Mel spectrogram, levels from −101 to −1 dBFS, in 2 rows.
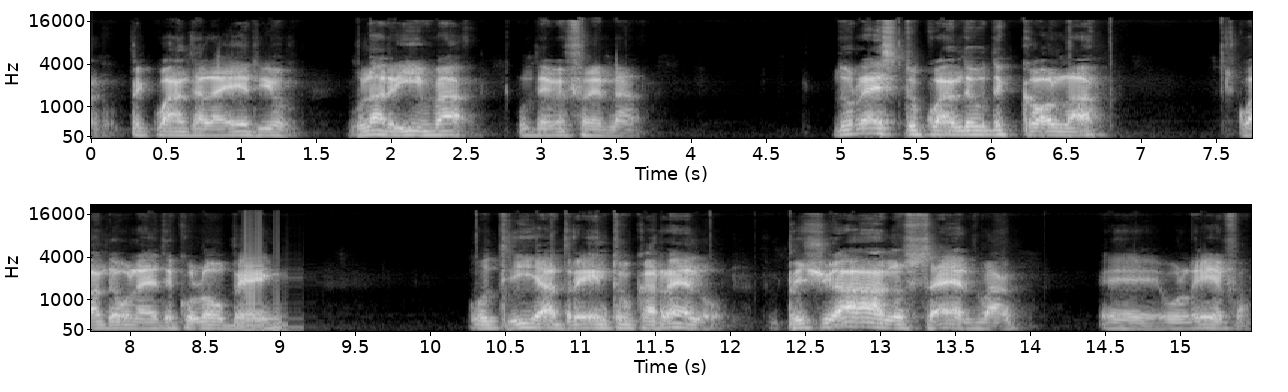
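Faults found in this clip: Robotic sound from repeated short buffers, 8.75 to 9.29 s. Speech collapses into a rigid metallic buzz near 67 Hz, still loosely tracking the speech. Likely jitter buffer underrun: the playout side kept re-looping roughly 15 ms segments, matching the 67 Hz buzz, while most of the real audio in that span was dropped.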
